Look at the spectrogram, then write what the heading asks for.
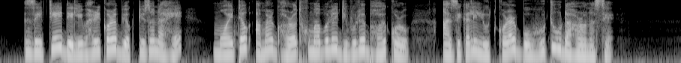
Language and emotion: Assamese, fearful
